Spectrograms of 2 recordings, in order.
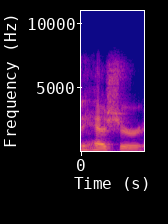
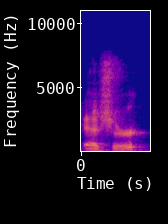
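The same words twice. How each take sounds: First: "Hesher" with an H sound in front; mispronounced Escher. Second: "Escher" starting straight on the E, no H; correct Escher. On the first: Correcting co-host's slip on the artist's name, mispronounced "Hesher". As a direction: say "Hesher", starting on a breathy H. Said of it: "I think you said Hesher". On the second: Correcting co-host's slip on the artist's name, "Escher" without H. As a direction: say "Escher" with an open vowel start. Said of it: "it's definitely Escher". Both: Shown as a demonstration.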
